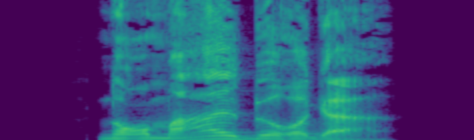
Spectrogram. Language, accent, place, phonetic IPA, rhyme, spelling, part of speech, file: German, Germany, Berlin, [nɔʁˈmaːlˌbʏʁɡɐ], -aːlbʏʁɡɐ, Normalbürger, noun, De-Normalbürger.ogg
- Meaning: average citizen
